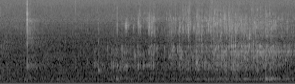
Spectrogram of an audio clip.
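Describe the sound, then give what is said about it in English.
After a brief click, liquid is poured from open containers, a soft splashing trickle that builds and thickens into a steady, fairly quiet stream with no voices. “But now we'll take the tops off. All right, and let's not make a mess, okay? So start pouring those in.”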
